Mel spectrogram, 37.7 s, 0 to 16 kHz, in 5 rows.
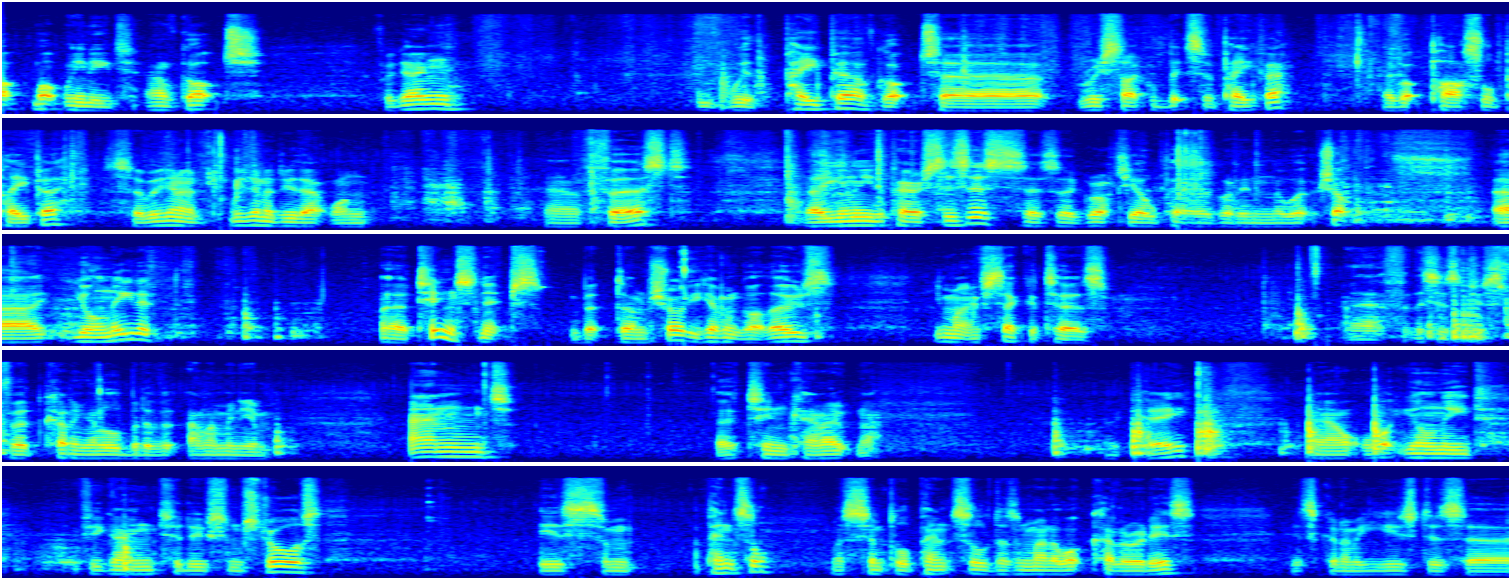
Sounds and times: Speech: 0.0s - 2.4s, 3.5s - 9.4s, 10.2s - 16.0s, 17.0s - 20.6s, 21.7s - 24.0s, 24.6s - 25.2s, 26.2s - 27.0s, 28.1s - 31.8s, 32.8s - 37.6s.

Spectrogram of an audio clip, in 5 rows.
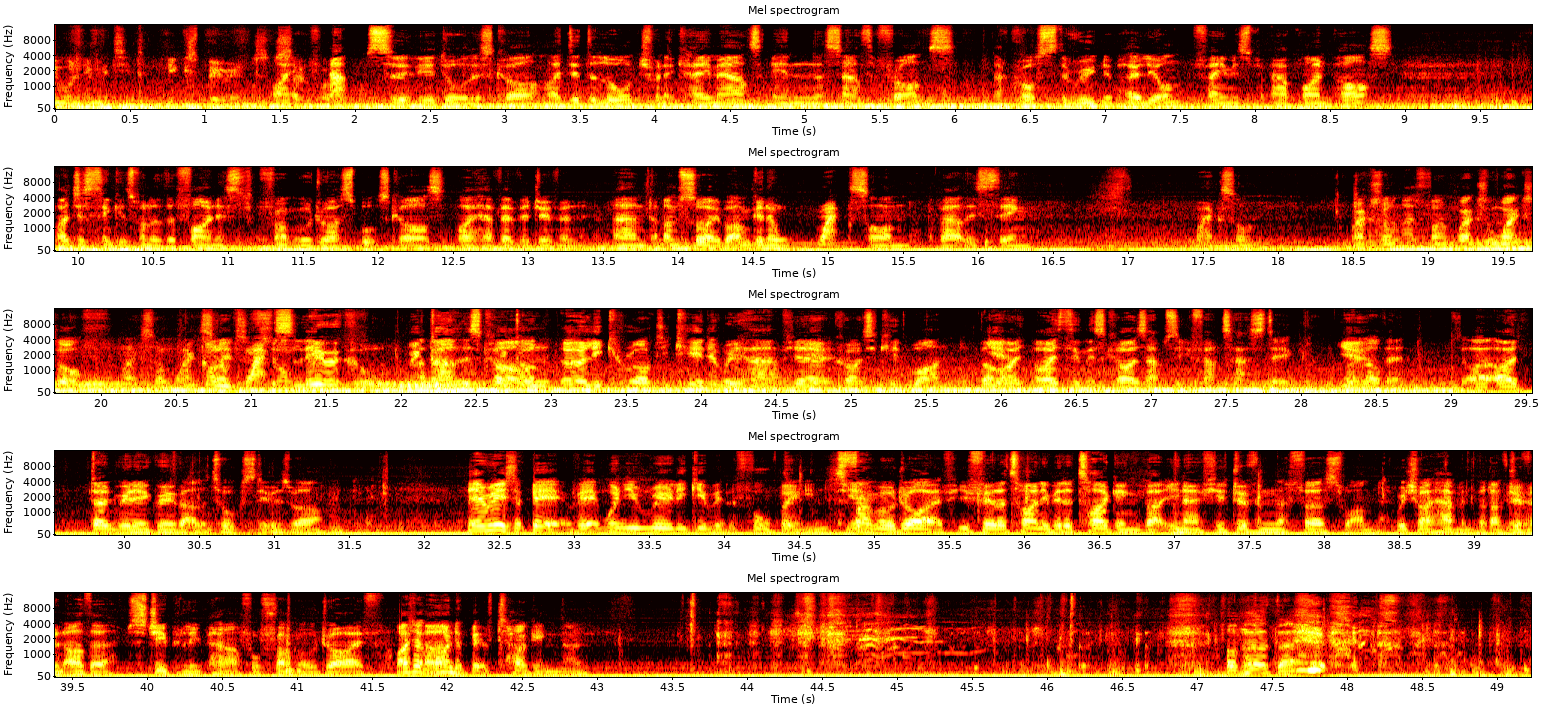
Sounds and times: Speech: 0.0s - 8.9s, 9.8s - 16.4s, 17.4s - 17.9s, 18.5s - 31.4s, 32.3s - 43.0s, 47.2s - 47.9s
Vehicle: 0.0s - 49.2s.

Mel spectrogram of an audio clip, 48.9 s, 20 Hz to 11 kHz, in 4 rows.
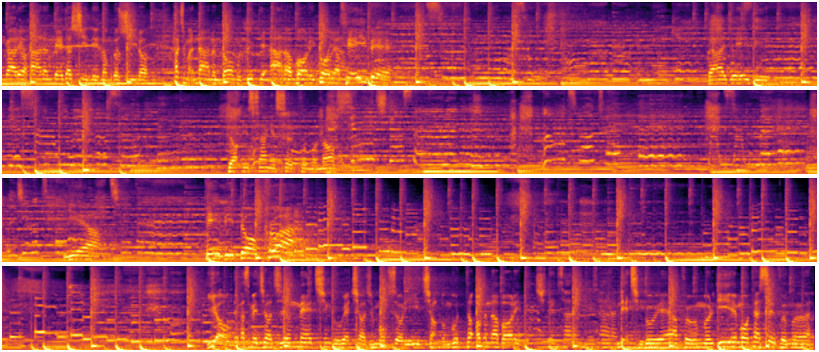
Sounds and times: Soul music: 0.0s - 48.8s.

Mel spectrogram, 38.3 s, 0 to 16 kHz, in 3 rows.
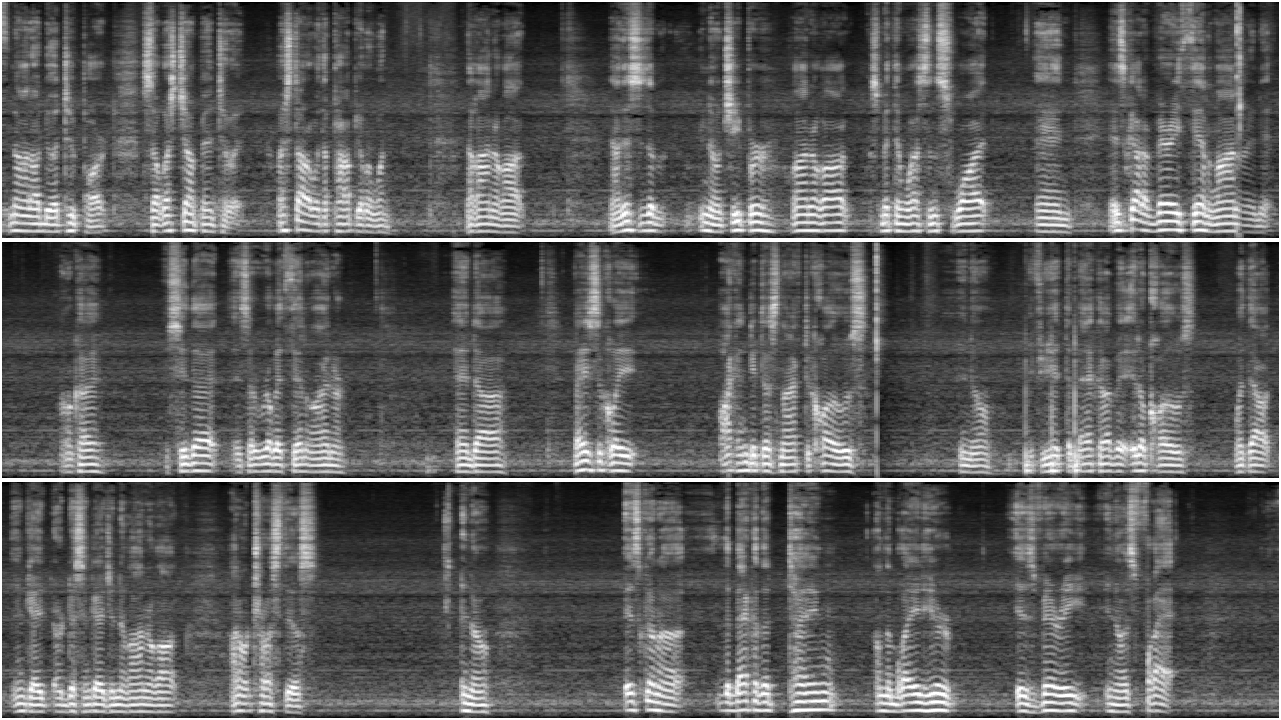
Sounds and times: Speech: 0.0s - 4.0s, 4.6s - 5.3s, 6.0s - 13.8s, 14.4s - 16.3s, 17.2s - 17.9s, 18.5s - 19.2s, 19.9s - 21.5s, 22.3s - 28.8s, 30.0s - 30.5s, 31.7s - 37.3s.

